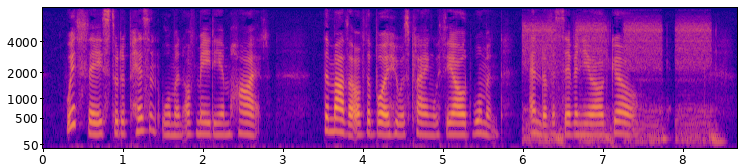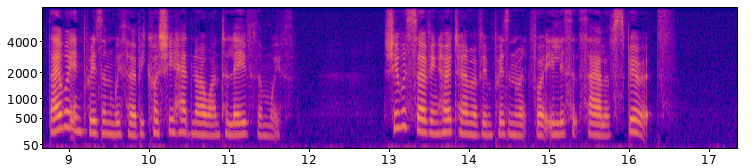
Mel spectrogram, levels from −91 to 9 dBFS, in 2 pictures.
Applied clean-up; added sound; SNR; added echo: none; Guitar; 11 dB; none.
